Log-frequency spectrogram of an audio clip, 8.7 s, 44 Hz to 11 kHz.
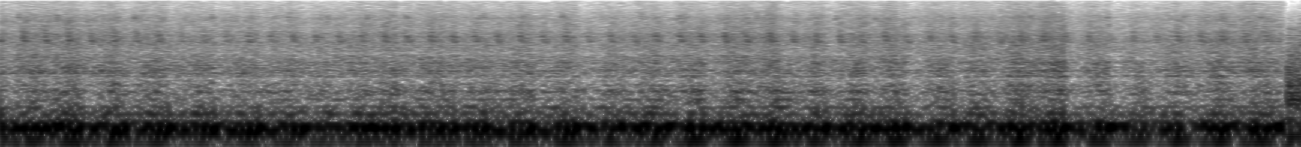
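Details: C6 Corvette engine at idle during valve train inspection with rockers checked; fast light tick about three per second over the rumble; owner first suspected rocker, lifter or pushrod, now suspects the intake manifold; cause unconfirmed.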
